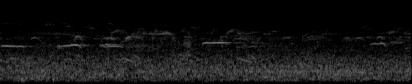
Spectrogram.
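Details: Eurasian teal (Anas crecca) at a park pond in Tokyo in January, in courtship display for pair formation among wintering ducks, give short, clear whistled notes, about five in four seconds, irregularly spaced, over a steady rushing hiss.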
